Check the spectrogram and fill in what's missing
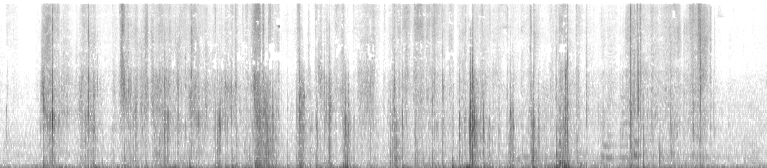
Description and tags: Sounds from objects that are beloved to the participant pupils at the Can Cladellas school in Palau-solità i Plegamans, Barcelona. The source of the sounds has to be guessed.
